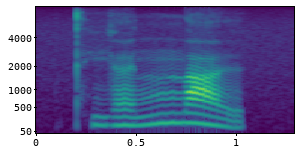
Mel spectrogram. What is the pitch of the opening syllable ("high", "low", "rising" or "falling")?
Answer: rising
